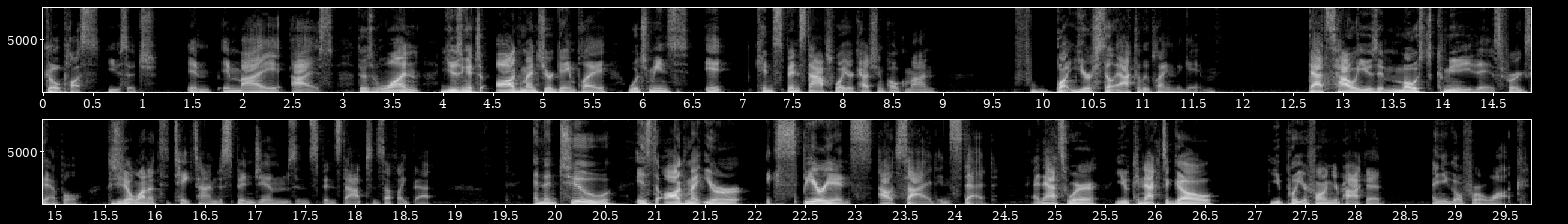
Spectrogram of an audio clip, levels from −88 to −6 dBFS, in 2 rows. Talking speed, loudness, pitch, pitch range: 180 wpm, -28 LUFS, 105 Hz, 90-115 Hz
